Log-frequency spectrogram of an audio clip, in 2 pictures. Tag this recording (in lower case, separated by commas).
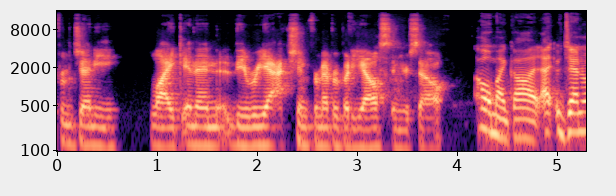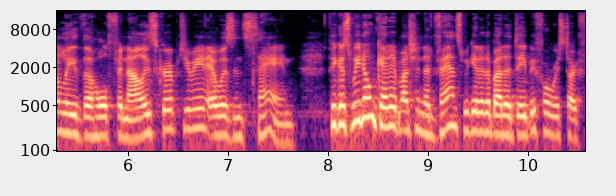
speech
